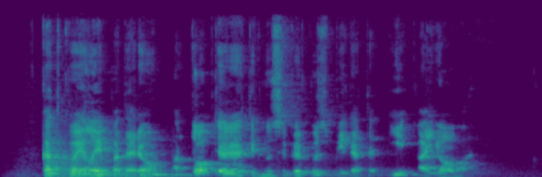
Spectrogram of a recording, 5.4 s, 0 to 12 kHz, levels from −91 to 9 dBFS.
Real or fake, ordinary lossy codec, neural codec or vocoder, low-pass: real; MP3, 96 kbps; none; 10.8 kHz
